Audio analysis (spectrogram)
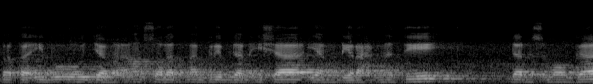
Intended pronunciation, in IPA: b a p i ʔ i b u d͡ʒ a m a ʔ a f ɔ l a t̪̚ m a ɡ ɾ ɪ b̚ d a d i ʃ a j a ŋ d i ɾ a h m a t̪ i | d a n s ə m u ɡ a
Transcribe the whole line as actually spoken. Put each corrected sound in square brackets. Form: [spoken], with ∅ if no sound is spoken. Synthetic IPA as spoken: b a p [a] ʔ i b u d͡ʒ a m a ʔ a [s] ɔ l a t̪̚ m a ɡ ɾ ɪ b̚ d a [n] i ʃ a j a ŋ d i ɾ a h m a t̪ i | d a n s ə m [o] ɡ a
